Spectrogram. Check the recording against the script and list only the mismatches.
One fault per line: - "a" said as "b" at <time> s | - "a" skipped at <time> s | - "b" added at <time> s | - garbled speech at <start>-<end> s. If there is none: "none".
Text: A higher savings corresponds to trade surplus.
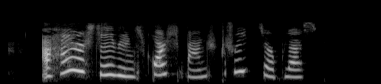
none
